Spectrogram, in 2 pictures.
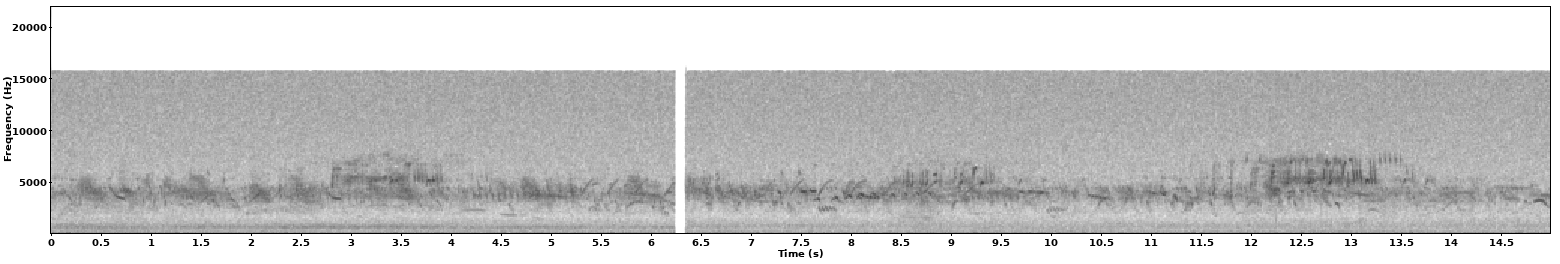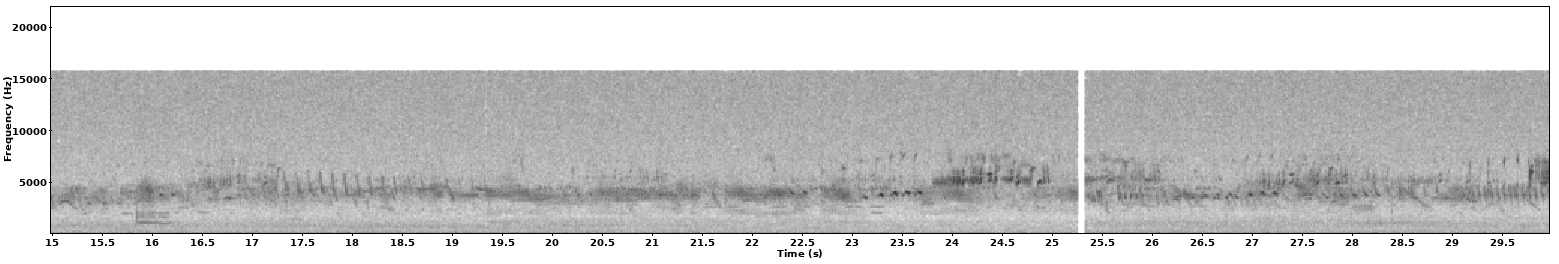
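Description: Several songbirds singing and chirping over a steady low rumble of outdoor background noise. The sound cuts out for an instant twice.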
